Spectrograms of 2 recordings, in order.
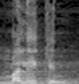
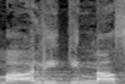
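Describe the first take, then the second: First: The first vowel is short. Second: The first vowel is drawn out long. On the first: The speaker calls it right. "सही है, मीम पर जबर है" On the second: The speaker calls it wrong. "अब ये मालिकिन नास नहीं है"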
